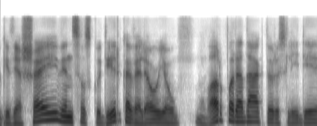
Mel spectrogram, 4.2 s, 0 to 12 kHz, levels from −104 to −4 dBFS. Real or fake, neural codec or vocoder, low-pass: fake; codec, 16 kHz, about 1 kbps, DyCAST, with the encoder's durations; 7.2 kHz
